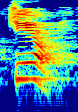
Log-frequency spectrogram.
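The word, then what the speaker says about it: chair: English में जो आर है तब तक साइलेंट रहता है जब तक इसको कोई भी वॉल जो है वो फॉलो नहीं करता। Wall means A, ई, आई, ओ, यू, ये जो लेटर्स हैं ये आर के पीछे होंगे तभी आर अपनी साउंड देगा, अदरवाइज जो आर है वो हमेशा साइलेंट रहता है। That's why it's called चेयर।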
